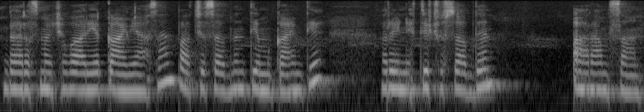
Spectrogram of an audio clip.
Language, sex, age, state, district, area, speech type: Kashmiri, female, 45-60, Jammu and Kashmir, Anantnag, rural, spontaneous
